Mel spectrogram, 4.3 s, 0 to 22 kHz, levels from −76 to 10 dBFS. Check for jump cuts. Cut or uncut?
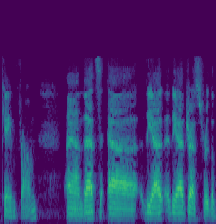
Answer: cut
